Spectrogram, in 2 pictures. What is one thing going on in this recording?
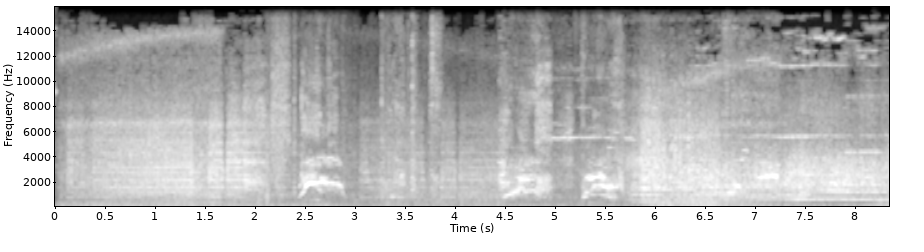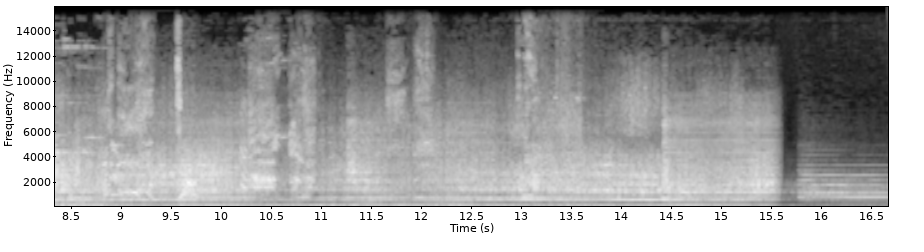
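A truck engine rumbles loudly.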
